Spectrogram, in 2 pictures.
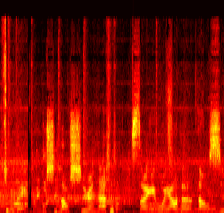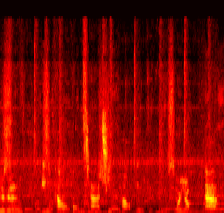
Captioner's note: chuckles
